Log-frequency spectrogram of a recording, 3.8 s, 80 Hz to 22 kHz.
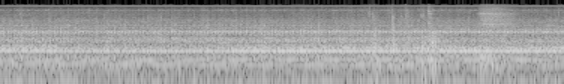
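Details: CDE/HyGain Ham2-4 antenna rotator just serviced (strip cleaned, glass bead blasted, motor start capacitor moved into rotator, automatic 3-second brake): steady mid-pitched motor hum with fine gear chatter and a brief clatter near the end; turning smoothly under power.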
